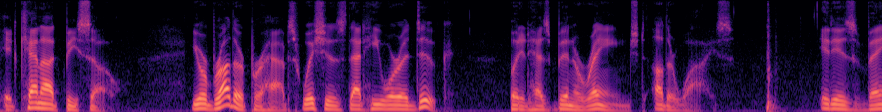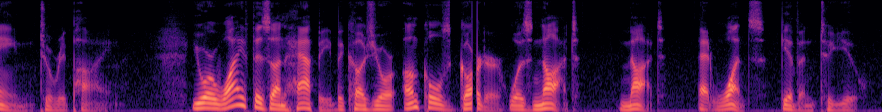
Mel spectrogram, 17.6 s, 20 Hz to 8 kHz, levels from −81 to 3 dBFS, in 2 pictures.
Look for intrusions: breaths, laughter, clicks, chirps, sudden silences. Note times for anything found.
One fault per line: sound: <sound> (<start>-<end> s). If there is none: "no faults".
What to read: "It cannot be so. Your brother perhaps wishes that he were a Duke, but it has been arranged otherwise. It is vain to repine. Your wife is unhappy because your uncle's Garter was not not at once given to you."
sound: thud (7.7-7.9 s)
sound: dropout (13.5-13.6 s)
